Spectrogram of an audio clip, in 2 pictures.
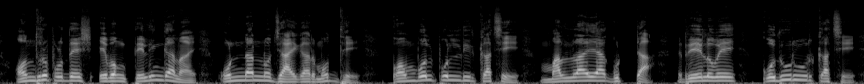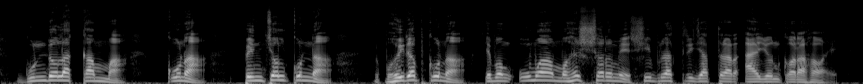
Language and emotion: Bengali, neutral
